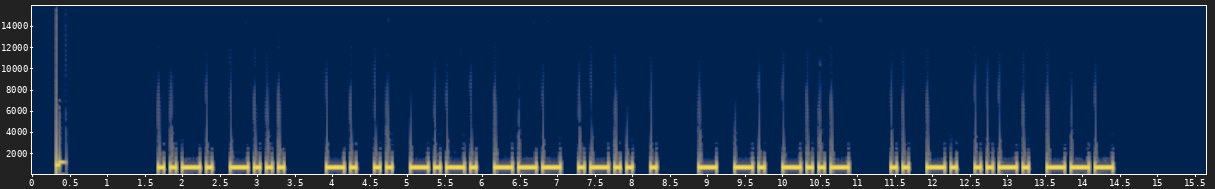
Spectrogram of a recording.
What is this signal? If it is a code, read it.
Morse code, heard as a keyed tone, about 15 wpm, 700 Hz. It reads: FB NICOLE TNX INFO
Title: Practice QSO - Exchange 3 - More Info - 15wpm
